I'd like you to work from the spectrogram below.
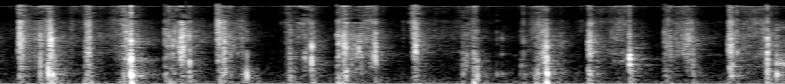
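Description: A tarot deck is shuffled and cut by hand, producing a fast, steady run of crisp card riffles and slaps, close and clear, with no voices.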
